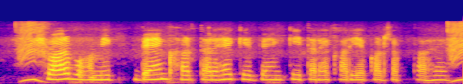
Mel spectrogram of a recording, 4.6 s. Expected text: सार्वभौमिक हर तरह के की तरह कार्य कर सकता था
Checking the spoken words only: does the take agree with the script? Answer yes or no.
no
